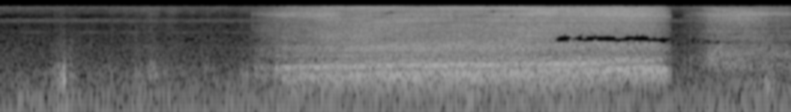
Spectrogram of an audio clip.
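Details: Non-venomous hognose snake acting like a cobra in a defensive show; after a quiet start a steady airy hiss swells and holds about three and a half seconds, stops abruptly, then briefly resumes.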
